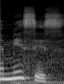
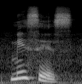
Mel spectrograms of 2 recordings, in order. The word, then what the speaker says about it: Mrs: ini ada Miss Neneng ini dibacanya missis ya misis Nah Mrs Neneng cooks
